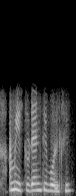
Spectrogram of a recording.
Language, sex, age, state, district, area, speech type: Bengali, female, 18-30, West Bengal, Birbhum, urban, conversation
